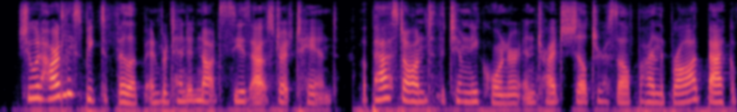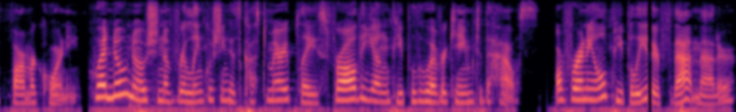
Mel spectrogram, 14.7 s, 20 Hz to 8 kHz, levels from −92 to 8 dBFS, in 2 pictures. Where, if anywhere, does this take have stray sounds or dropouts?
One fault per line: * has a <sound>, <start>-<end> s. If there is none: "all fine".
* has a dropout, 13.8-13.9 s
